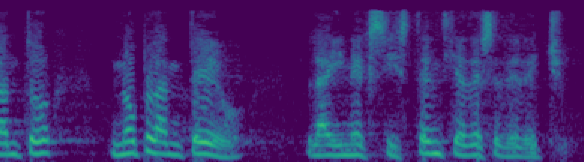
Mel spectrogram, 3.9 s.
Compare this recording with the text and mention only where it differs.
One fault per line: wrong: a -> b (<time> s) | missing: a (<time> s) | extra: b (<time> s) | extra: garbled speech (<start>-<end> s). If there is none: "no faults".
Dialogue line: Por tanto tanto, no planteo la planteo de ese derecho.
missing: tanto (0.3 s)
wrong: planteo -> inexistencia (2.2 s)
